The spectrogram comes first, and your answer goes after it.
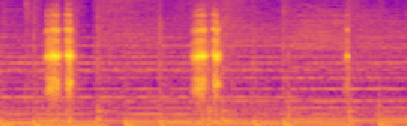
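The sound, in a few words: frog croaking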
